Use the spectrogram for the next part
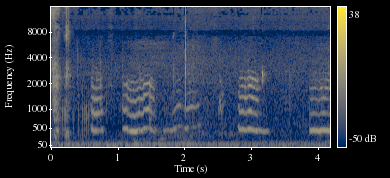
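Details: Nursing newborn Labrador puppies whine in clear, thin, wavering squeaks, each about half a second long, arriving in separate bursts with short quiet gaps between.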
